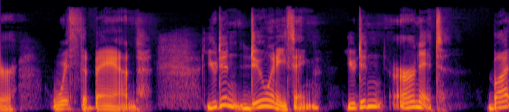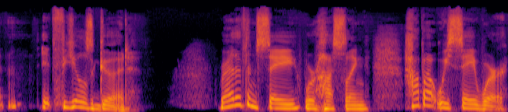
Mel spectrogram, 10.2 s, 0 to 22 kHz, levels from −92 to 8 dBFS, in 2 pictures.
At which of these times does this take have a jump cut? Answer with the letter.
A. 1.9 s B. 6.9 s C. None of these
C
